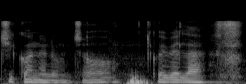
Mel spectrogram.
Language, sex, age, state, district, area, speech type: Nepali, male, 18-30, West Bengal, Darjeeling, rural, spontaneous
